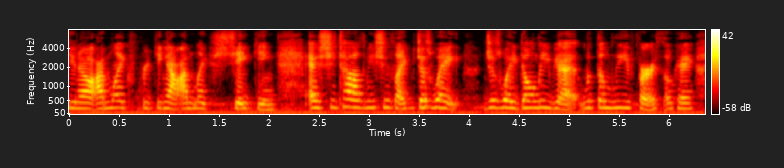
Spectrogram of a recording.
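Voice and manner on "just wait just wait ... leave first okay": ordinary delivery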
